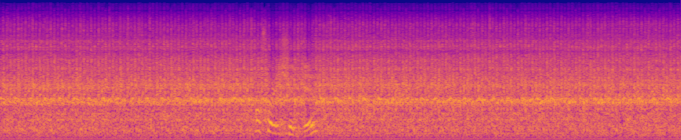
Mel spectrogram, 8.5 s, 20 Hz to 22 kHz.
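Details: Rebuilt Land Rover 300Tdi diesel after start-up fuel problems: steady, even diesel clatter at idle with constant hum, no stumbling or hunting; lift pump suspected as the cause, now runs cleanly.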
